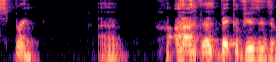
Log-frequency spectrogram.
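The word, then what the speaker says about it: Xpring: have a new initiative called Xspring, pronounced Spring.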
